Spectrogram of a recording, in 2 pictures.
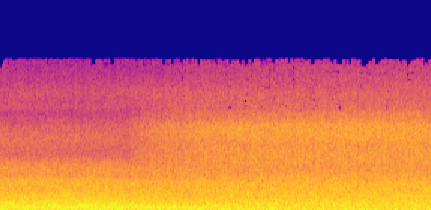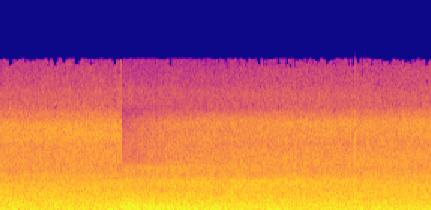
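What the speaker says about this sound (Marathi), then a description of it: "पाण्याचा फ्लो जास्त आहे, पण मला तेच टेन्शन आहे, साला किती खोल असणार इथे पाणी." A strong stream rushes near the Kalu waterfall in Maharashtra, a loud, steady roar of flowing water filling the whole scene without pause, with no voices over it.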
